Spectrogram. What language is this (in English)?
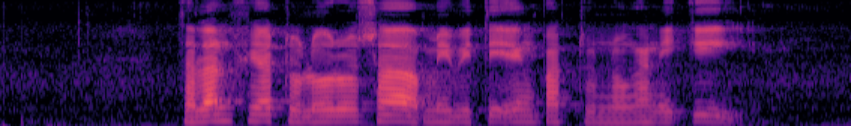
Javanese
